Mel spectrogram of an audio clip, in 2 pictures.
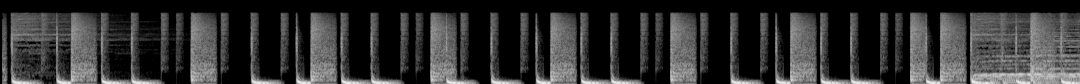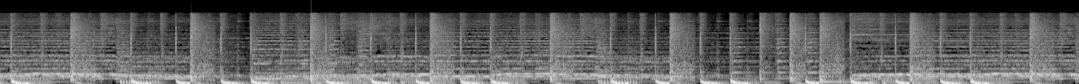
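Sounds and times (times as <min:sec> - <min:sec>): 
beat at 100 BPM: 0:00.0 - 0:21.5.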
